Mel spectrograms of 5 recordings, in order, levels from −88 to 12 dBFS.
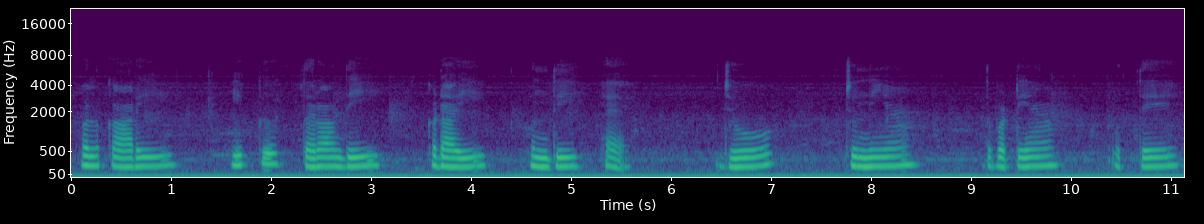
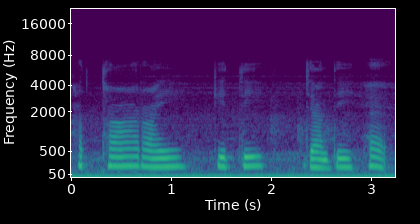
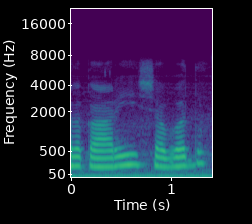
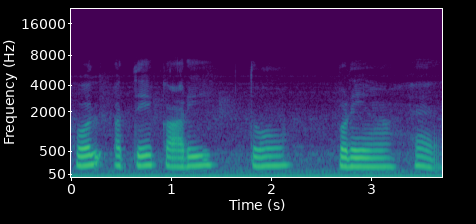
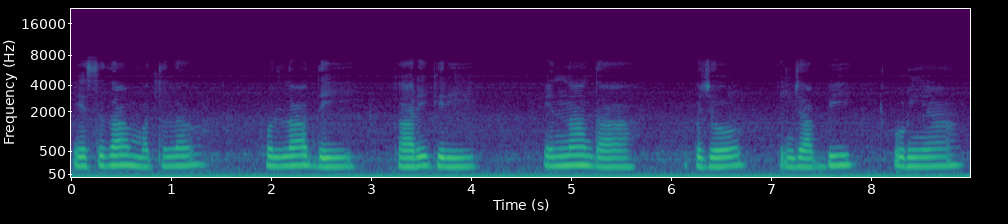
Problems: constant background noise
